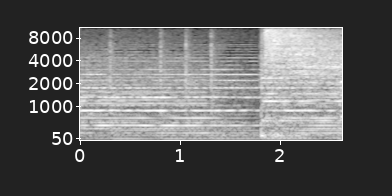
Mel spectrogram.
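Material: Nothing is struck.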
